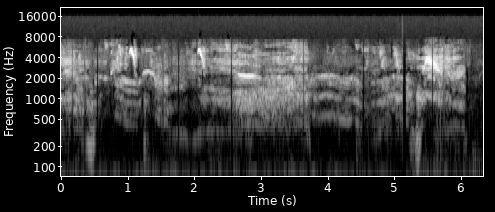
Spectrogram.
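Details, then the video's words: White stork chicks at their nest during evening feeding, near Leliaky village by Pyriatynskyi National Nature Park, Poltava region, Ukraine, 21 July 2024, from a nest camera stream. Overlapping nasal, wavering cries, with two sharp high squeals early on. "ВЕЧЕРЯ. ЛЕЛЕКА БІЛИЙ. ПИРЯТИНСЬКИЙ. УКРАЇНА 21-7-24-CHICKS. WHITE STORK"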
